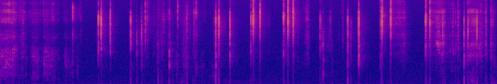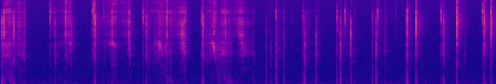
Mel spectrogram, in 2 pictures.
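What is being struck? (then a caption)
Small unfinished wooden jar with lid. Long acrylic nails tap and scratch the top and sides of a small, round, hollow, unfinished light wooden blush jar with a lid. Sharp, dry clicks ring out over a bright, hissing scratch that swells and fades, with each tap dying away almost at once.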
